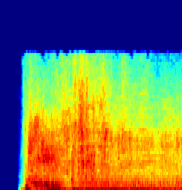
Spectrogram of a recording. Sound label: Lightsaber Activatin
